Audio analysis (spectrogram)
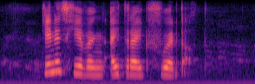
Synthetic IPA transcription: kɛnəsχiəvəŋœɥtrɛjkfuərdɑ̰t

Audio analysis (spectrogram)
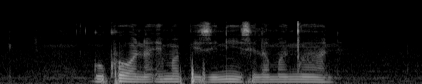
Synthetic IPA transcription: k̬ukʰɔnaʔɛmab̥ʱizinisilamaŋ͡ǀaːnɛ

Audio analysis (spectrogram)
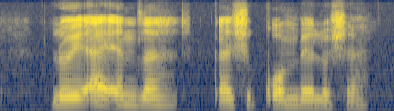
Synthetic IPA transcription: lojiʔaɛnd͡ɮakʼaʃikʼɔmbɛlɔʃa

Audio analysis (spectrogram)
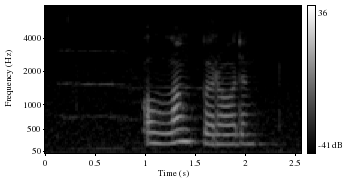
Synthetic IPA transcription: ɑlˠːɑŋk̚bəɾɑːdəŋ

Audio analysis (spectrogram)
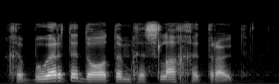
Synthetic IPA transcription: χəbuərtədɑːtəmχəslɐχːətrœwt

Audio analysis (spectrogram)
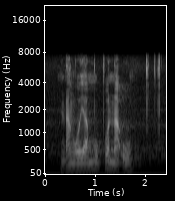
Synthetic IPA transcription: ndʱaŋɡɔjamupʼɔna̰ʔu

